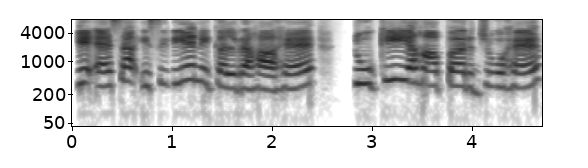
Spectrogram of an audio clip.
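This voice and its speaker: A woman teacher giving an exam-prep grammar lesson. She asks questions and answers them herself, spells sounds out slowly for her students, and sets them homework. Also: high voice, fairly bright tone, no room sound, studio quality. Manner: addresses students as "beta", gives homework.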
